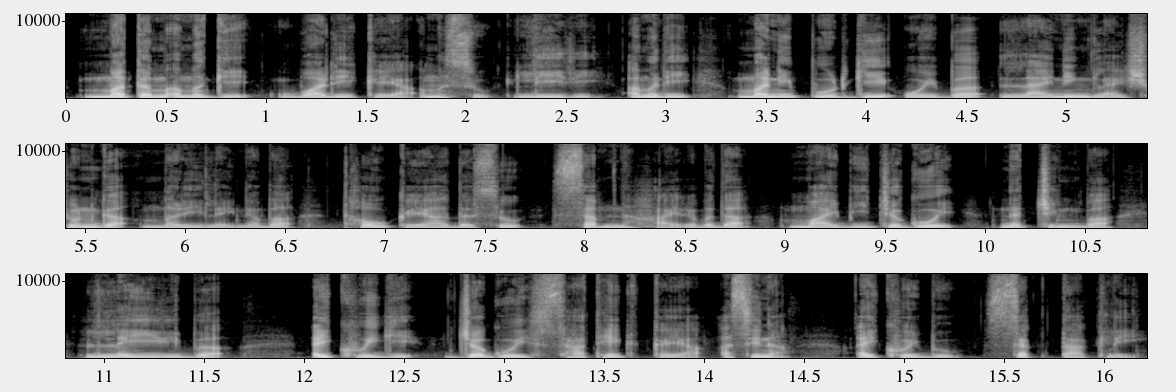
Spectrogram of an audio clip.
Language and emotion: Manipuri, neutral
